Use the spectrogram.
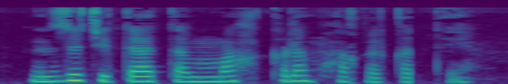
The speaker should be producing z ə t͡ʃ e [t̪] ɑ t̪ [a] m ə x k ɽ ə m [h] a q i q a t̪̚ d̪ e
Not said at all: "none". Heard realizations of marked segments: t̪, a, h

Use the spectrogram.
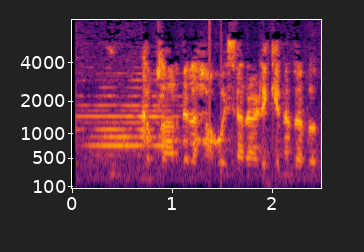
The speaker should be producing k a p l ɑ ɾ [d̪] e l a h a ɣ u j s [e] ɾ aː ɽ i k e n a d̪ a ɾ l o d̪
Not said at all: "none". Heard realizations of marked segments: d̪, a

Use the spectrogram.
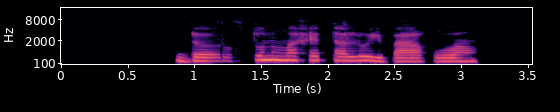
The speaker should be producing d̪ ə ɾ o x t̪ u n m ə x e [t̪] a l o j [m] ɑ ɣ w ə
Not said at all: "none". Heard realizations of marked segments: t̪, b

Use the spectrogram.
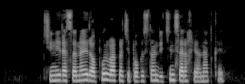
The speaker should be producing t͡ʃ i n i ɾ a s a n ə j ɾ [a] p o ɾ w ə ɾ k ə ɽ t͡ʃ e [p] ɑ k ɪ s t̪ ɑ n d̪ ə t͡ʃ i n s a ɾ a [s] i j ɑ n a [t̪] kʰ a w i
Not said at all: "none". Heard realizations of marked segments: ɑ, p, x, t̪

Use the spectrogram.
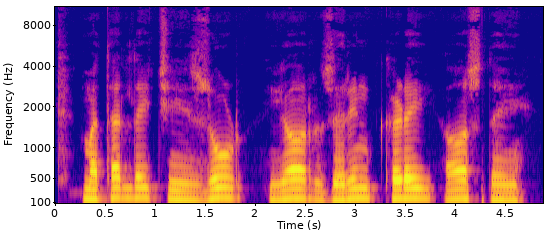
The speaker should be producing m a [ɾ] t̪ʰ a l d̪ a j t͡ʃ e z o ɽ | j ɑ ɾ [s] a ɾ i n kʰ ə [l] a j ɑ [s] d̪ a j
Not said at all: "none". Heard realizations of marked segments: none, z, ɽ, s

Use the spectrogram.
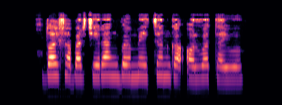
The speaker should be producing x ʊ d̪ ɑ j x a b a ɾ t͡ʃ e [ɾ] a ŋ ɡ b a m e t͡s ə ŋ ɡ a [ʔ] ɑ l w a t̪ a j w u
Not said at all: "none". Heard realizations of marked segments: ɾ, ʔ

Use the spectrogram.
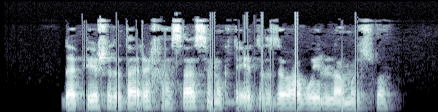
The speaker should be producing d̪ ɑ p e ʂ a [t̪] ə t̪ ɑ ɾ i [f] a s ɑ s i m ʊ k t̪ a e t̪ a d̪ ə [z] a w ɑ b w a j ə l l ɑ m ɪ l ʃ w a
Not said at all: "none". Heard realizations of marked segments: d̪, x, z

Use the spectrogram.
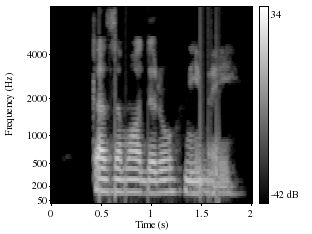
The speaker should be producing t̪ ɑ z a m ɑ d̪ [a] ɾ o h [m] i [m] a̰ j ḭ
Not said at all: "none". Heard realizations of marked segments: ə, n, m

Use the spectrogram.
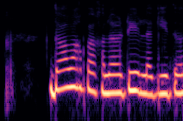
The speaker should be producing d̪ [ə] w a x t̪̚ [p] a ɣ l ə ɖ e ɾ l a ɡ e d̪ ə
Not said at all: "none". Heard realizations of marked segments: ɑ, b

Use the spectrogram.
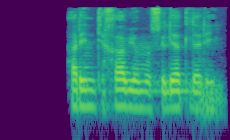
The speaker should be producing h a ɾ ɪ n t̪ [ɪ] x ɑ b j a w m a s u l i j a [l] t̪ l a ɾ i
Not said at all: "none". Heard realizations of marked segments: ɪ, none

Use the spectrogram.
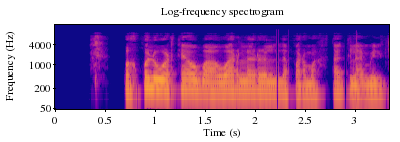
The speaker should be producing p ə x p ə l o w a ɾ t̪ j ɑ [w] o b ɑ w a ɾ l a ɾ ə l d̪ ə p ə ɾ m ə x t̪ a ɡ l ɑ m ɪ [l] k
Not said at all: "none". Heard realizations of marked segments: w, l

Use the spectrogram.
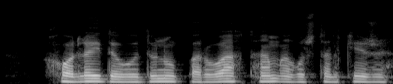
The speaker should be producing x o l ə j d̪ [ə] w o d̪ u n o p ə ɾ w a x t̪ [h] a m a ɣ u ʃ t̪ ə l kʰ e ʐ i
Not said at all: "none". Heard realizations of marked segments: ə, h

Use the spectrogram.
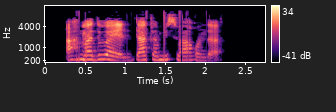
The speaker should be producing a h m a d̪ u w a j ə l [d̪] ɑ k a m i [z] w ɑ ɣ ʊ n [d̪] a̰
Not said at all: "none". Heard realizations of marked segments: d̪, s, d̪

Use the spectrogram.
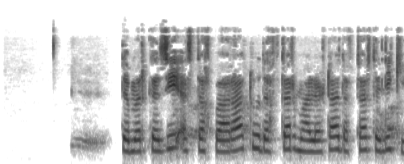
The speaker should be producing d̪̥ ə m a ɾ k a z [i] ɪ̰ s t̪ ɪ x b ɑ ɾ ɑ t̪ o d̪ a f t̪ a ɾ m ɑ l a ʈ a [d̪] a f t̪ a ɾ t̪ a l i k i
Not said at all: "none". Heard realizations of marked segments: i, d̪

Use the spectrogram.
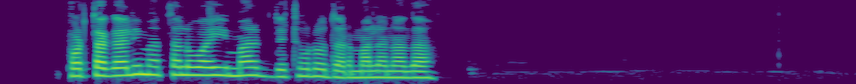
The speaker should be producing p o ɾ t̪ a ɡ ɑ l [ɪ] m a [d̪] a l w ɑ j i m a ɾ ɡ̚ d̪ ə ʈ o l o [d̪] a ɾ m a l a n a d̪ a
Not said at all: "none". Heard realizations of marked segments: i, t̪, d̪

